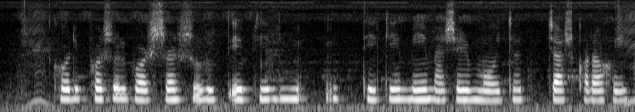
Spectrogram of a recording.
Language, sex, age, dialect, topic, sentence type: Bengali, female, 31-35, Rajbangshi, agriculture, statement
